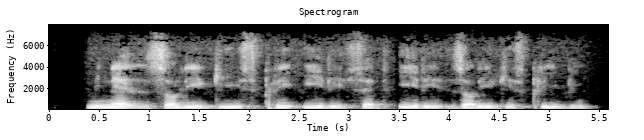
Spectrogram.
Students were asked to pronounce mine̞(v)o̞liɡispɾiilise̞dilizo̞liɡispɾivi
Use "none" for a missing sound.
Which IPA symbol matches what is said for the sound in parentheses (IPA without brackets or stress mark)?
z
